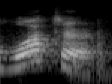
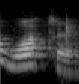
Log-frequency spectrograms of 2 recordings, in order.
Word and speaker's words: water: Quando você fala assim, I have water, o water, para o britânico é water, né? Para o americano water, eles nem pronunciam o T quase.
